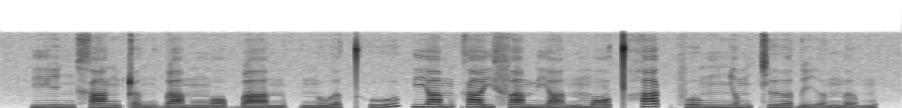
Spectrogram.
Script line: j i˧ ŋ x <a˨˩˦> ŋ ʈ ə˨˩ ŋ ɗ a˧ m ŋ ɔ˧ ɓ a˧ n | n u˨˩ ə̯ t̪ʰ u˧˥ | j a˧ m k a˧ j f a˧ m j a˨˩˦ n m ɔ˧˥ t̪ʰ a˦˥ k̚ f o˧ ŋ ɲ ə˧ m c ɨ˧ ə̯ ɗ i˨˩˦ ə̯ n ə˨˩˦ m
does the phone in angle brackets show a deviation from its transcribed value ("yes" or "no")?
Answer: yes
